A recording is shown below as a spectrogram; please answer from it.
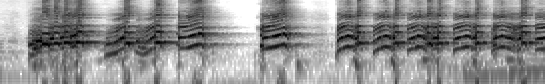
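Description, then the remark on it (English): A Canada goose call blown in rapid, high-pitched honks and clucks, loud, coming in three quick bursts with short pauses between them, imitating the chatter of lesser Canada geese. “Hey, just hit one more note on that Canada Goose call. Just do a lesser for me real quick before we leave.”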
